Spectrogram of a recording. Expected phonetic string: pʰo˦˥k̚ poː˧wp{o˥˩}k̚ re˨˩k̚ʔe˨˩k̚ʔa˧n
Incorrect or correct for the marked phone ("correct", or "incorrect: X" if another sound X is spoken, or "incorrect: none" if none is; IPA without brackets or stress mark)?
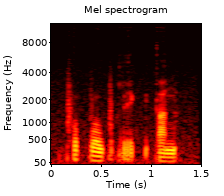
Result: incorrect: o˨˩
